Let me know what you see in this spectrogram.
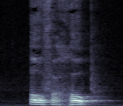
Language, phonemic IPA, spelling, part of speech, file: Dutch, /ˌovərˈhop/, overhoop, adverb, Nl-overhoop.ogg
- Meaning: 1. upside down (in great disorder) 2. at odds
